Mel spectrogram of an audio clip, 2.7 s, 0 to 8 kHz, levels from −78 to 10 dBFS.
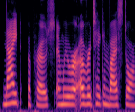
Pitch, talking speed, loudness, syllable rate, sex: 210 Hz, 200 wpm, -17 LUFS, 5.9 syllables/s, female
